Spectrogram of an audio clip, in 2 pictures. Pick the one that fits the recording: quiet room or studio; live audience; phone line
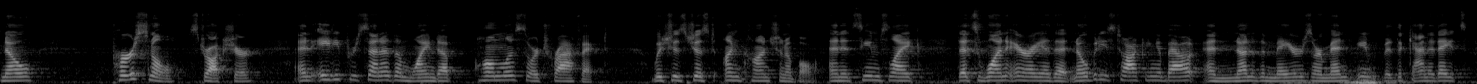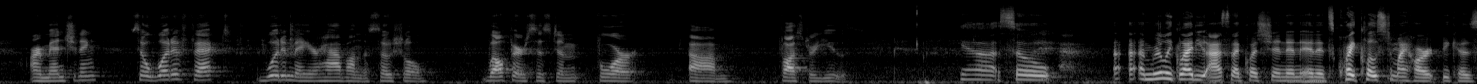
live audience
